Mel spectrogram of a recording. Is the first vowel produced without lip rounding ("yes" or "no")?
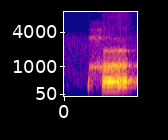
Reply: no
